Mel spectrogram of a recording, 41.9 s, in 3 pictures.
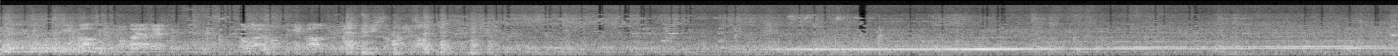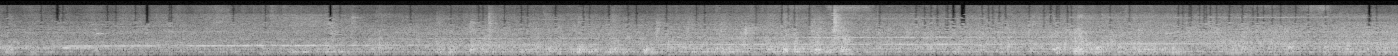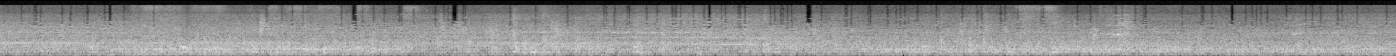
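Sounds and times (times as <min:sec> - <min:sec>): subway train motor whine: 0:07.2 - 0:41.9
rail-joint clicks: 0:16.9 - 0:36.3, 0:37.1 - 0:39.4.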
